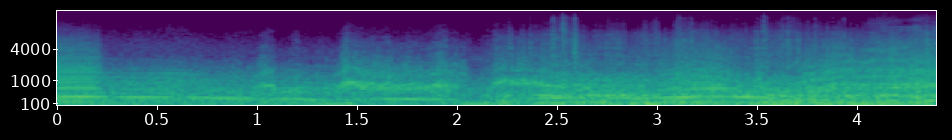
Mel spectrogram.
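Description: Nissan 350Z drifting in Assetto Corsa, the engine note rising and falling through gear changes while tires squeal in long wavering streaks, close and continuous over a few seconds.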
